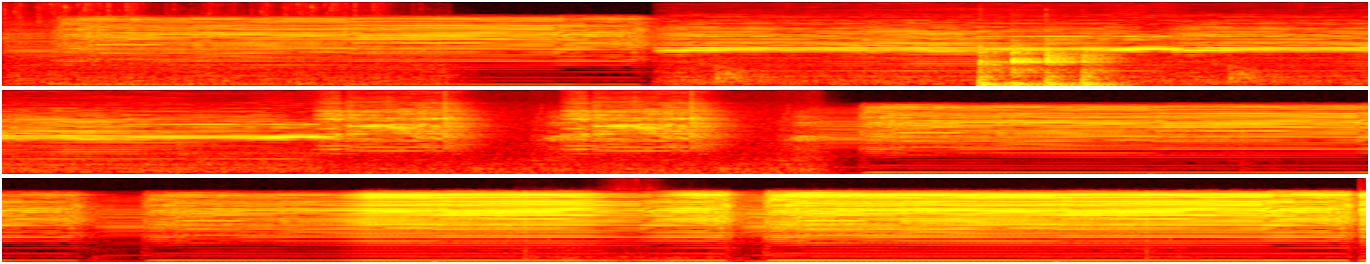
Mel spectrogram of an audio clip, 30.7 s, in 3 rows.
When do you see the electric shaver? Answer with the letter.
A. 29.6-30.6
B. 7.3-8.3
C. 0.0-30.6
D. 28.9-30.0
C.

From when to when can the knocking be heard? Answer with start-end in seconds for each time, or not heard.
7.3-8.3.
